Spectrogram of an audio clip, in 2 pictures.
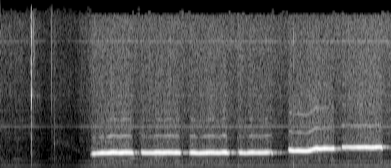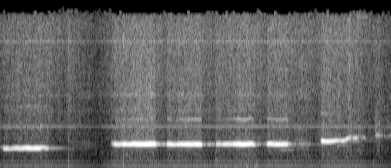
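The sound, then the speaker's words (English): A person whistles a short, simple tune, the notes held in steady phrases that step gradually higher, with brief pauses between them and no talking. “And then he'd sing, he'd whistle a little song, you know?”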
